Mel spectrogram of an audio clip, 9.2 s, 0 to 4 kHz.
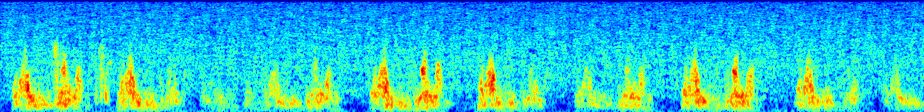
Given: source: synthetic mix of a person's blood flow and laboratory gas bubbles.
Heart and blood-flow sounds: Doppler ultrasound of blood flow; precordium
0.36-0.81 s: bubbles
0.94-1.12 s: bubbles
From the record:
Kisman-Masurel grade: 211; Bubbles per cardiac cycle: several, 3 to 8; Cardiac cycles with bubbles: 1 to 10%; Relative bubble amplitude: barely perceptible (0.100 to 0.250); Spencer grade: 1 (occasional bubble signal discernible with the cardiac motion signal, with majority of cardiac periods free of bubbles); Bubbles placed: only in the low amplitude regions of the cardiac cycle

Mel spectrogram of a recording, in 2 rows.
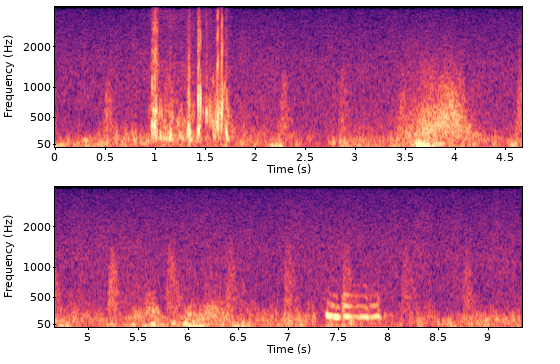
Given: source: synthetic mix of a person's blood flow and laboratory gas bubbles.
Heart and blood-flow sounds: Doppler ultrasound of blood flow; subclavian vein
0.94-1.79 s: bubbles
From the record:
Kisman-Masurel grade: 213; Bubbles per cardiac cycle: several, 3 to 8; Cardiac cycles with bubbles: 1 to 10%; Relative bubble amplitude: loud (0.450 to 0.775); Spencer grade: 1 (occasional bubble signal discernible with the cardiac motion signal, with majority of cardiac periods free of bubbles); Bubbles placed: anywhere in the cardiac cycle

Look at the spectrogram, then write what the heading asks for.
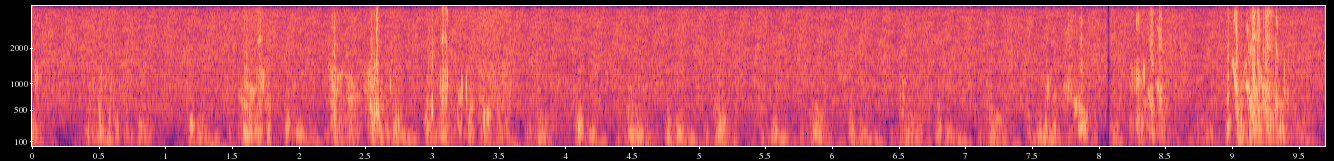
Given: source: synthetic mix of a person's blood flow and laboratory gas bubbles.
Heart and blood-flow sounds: Doppler ultrasound of blood flow; precordium
0.00-0.06 s: bubbles
0.40-0.76 s: bubbles
1.54-1.80 s: bubbles
2.22-2.79 s: bubbles
2.93-3.61 s: bubbles
7.58-7.91 s: bubbles
8.22-8.54 s: bubbles
8.94-9.44 s: bubbles
From the record:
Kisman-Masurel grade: 223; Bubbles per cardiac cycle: several, 3 to 8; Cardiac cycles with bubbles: 10 to 50%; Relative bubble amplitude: loud (0.450 to 0.775); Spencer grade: 2 (many but less than half of the cardiac periods contain bubble signals, singularly or in groups); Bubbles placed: anywhere in the cardiac cycle

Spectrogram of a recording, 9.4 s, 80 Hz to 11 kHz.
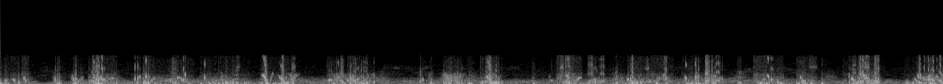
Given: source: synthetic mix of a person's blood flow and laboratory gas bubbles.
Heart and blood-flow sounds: Doppler ultrasound of blood flow; subclavian vein
0.00-0.31 s: bubbles
0.52-0.66 s: bubbles
0.68-0.84 s: bubbles
0.88-1.20 s: bubbles
1.30-1.94 s: bubbles
2.00-2.51 s: bubbles
2.58-3.00 s: bubbles
3.25-3.77 s: bubbles
4.17-4.34 s: bubbles
4.40-4.76 s: bubbles
4.79-5.05 s: bubbles
5.30-5.37 s: bubbles
5.48-6.05 s: bubbles
6.10-6.74 s: bubbles
6.81-7.25 s: bubbles
7.36-7.43 s: bubbles
7.52-7.87 s: bubbles
7.96-8.28 s: bubbles
8.41-8.83 s: bubbles
9.03-9.44 s: bubbles
From the record:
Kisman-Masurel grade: 342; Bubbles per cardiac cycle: rolling drumbeat, 9 or more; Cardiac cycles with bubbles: 100%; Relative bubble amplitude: moderate (0.250 to 0.450); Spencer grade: 3 (all of the cardiac periods contain showers or single bubble signals, but not dominating or overriding the cardiac motion signals); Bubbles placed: anywhere in the cardiac cycle

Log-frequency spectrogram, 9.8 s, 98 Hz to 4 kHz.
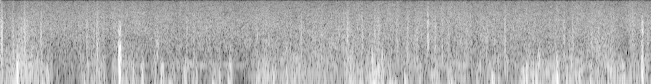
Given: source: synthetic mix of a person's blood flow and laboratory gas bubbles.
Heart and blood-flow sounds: Doppler ultrasound of blood flow; subclavian vein
no bubbles
From the record:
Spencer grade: 0 (complete lack of bubble signals)

